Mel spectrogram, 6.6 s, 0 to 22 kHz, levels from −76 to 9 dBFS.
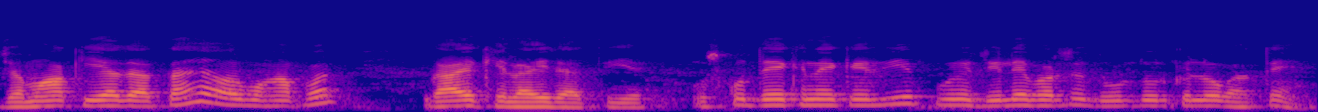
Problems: constant background noise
